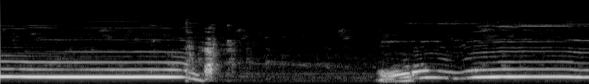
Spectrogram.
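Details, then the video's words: Dog howling loudly, one of five dog howls: a long steady tone held for two seconds, then a wavering break, a pause, and another sustained howl rising and settling. "Som de Cachorro UIVANDO ALTO (5 Uivo de Cães )"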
